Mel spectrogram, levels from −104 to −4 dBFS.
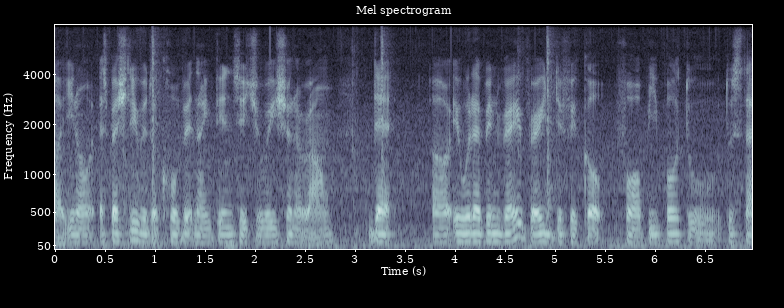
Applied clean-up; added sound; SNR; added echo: none; Crackle + Slam; 18 dB; none.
